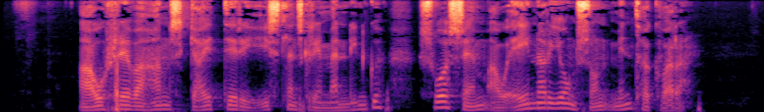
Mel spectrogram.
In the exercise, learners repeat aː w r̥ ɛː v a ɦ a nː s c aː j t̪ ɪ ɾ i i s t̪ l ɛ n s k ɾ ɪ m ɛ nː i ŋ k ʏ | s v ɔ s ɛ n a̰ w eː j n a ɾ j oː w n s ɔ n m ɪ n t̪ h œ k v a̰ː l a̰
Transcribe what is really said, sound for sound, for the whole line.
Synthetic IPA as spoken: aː w r̥ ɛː v a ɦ a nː s c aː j t̪ ɪ ɾ i i s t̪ l ɛ n s k ɾ ɪ m ɛ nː i ŋ k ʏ | s v ɔ s ɛ m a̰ w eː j n a ɾ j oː w n s ɔ n m ɪ n t̪ h œ k v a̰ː ɾ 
